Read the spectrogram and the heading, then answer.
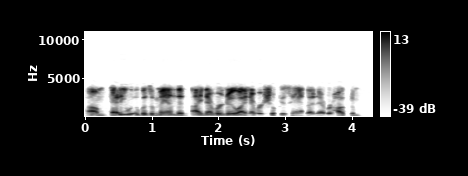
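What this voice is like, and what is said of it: Emotional voice. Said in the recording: “I'm sorry, I'm a little emotional here.”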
